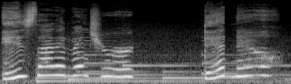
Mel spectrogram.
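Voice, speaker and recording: A woman's voice: very high voice, slow pace, loud music behind the voice. A woman voicing a small, childlike, curious companion creature in a video game.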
